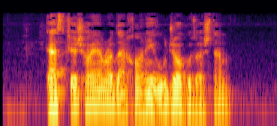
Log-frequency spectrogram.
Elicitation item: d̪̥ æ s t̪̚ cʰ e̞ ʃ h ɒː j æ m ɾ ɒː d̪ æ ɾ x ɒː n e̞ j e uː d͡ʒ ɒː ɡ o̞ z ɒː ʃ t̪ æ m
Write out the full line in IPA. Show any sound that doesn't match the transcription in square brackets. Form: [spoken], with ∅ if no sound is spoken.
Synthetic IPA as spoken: d̪̥ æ s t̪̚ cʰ e̞ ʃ h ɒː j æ m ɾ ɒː d̪ æ ɾ x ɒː n e̞ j e uː d͡ʒ ɒː ɡ o̞ z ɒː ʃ t̪ æ m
